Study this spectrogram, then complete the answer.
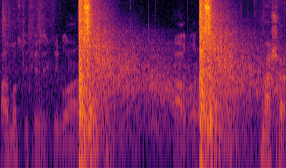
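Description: A rifle fires two loud shots that echo and fade across open ground.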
